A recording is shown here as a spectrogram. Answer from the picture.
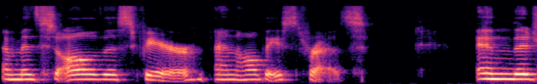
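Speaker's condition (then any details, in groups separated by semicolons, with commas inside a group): ALS; progressive neurological disease, tongue fasciculations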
